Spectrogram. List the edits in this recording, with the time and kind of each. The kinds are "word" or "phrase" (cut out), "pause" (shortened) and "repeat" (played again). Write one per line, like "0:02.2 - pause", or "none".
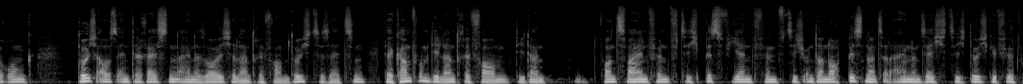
0:03.8 - pause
